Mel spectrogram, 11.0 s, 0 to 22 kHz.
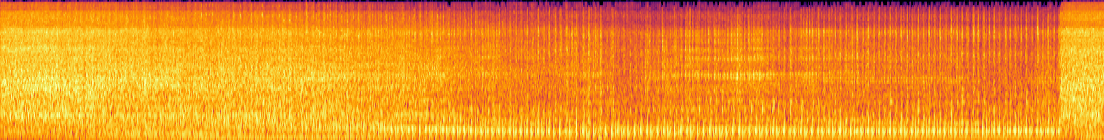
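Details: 1981 Toyota Hilux RN46 with 18R-G twin-cam engine, first start after sitting at least 3 years, compression good: steady, even idle with a firm rhythmic exhaust beat, no knocks or misses. Normal running.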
